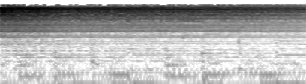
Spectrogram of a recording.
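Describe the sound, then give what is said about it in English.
A loud, steady grinding buzz from a buzzsaw-like machine, used while making a small kitty figure, runs continuously for the whole moment, harsh and hissy up high with a faint rhythmic pulsing underneath and no voices. “Yeah, do you like that sound? The grinding of the buzzsaw?”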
